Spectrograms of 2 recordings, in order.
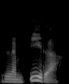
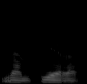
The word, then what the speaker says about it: Lempira: We say lempira. Ah. I don't know why, but it sounds cute. Lempira. Lampira. Stop butchering it, Smoke. No. Lempira.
